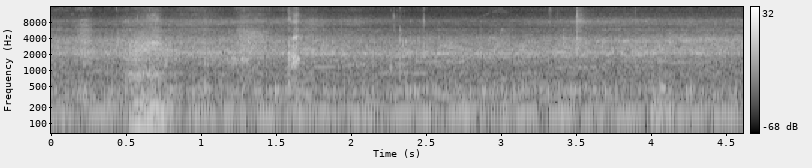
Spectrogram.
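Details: Low-cost steam vaporizer running, used for inhaling vapour for cough and cold and for facial treatment: steady low electrical hum with hiss and faint bubbling; steam vaporizer running.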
